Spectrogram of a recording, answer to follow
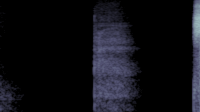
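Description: A man's short, faint intake of breath about a second in, with near silence around it.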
